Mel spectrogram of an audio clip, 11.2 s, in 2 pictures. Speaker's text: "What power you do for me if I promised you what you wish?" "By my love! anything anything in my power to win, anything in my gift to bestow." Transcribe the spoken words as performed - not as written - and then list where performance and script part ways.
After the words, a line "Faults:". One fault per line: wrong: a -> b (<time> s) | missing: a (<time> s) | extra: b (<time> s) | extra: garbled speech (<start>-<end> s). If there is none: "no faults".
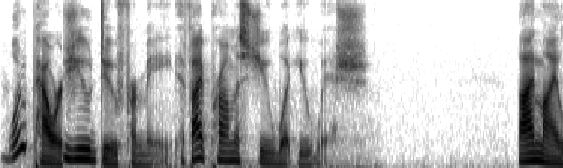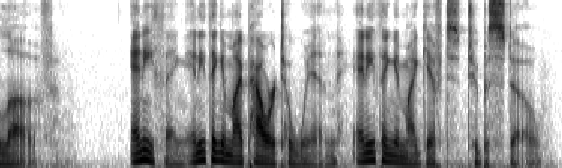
"What power you do for me if I promised you what you wish?" "By my love! anything anything in my power to win, anything in my gift to bestow."
Faults:
no faults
